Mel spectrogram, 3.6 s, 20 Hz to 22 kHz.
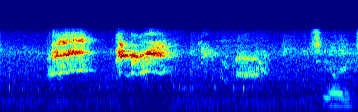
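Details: Newborn miniature dachshund puppy, last of a litter of five, delivered on a Sunday evening, April 19, 2009, after being stuck and pulled out. It gives two loud, harsh, high squalls in quick succession, then a softer cry, with human voices nearby.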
